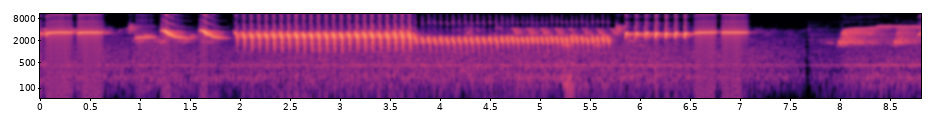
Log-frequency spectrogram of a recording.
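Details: Singing Belgian canary: a few clear high whistles and rising slurs, then two long rapid trills at different pitches, more bright whistles, a short pause and a buzzy closing phrase.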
